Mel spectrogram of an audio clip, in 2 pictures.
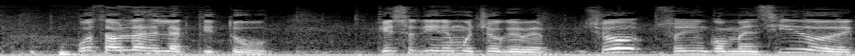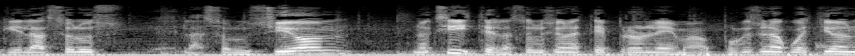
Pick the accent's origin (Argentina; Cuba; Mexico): Argentina; San Martín, Buenos Aires Province; Yo soy de San Martín, digamos que eso sería Villa Zacala.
